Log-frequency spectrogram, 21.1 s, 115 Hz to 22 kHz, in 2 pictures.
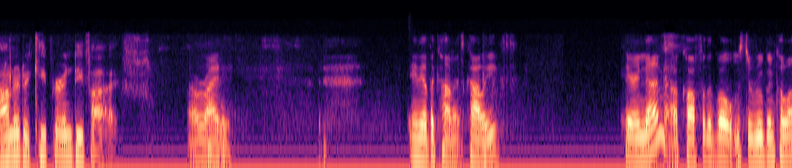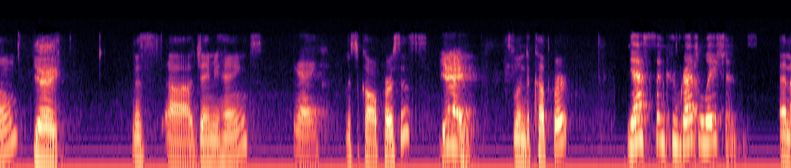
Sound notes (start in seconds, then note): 3.8 members chuckling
